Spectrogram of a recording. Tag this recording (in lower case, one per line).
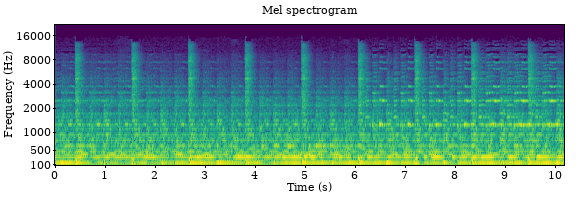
keyboard (musical)
piano
electric piano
